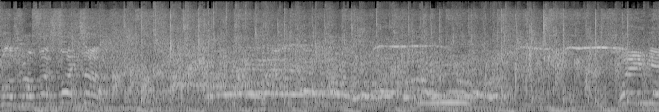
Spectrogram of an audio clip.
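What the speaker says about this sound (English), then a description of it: "let's give a round of applause for our first fighter" Crowd at a UK slap fighting event applauding and cheering loudly as the first fighter is introduced, with steady dense clapping, whoops and shouted voices over a thumping music beat throughout.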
